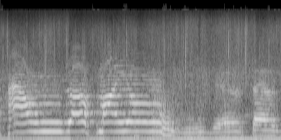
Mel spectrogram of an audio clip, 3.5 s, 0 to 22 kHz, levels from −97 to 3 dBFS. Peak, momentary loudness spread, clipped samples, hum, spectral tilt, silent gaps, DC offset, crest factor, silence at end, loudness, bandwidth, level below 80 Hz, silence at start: -4 dBFS; 8 LU; under 0.1%; none; -5 dB/octave; none; under 0.1%; 12 dB; 0 s; -16 LUFS; 16 kHz; -28 dBFS; 0 s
